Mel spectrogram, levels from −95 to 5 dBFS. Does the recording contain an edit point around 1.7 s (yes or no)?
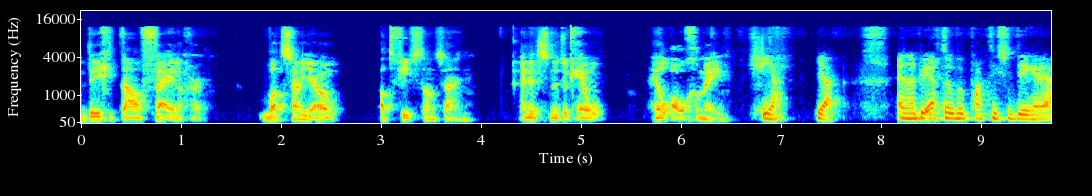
no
